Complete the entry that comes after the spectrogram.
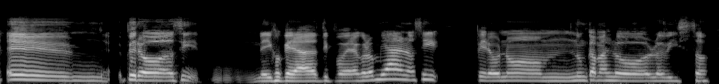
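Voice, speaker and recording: A woman's voice: lowish voice, a little slow, fairly bright tone, clear, resonant tone, no echo. A woman from Italy and Peru, a guest comedian in casual chat, rambling with many fillers and frequent laughter, in a radio studio.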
